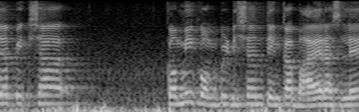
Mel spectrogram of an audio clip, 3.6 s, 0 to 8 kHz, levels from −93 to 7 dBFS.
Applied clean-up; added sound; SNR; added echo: none; none; none; none.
